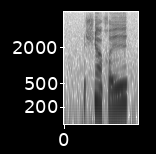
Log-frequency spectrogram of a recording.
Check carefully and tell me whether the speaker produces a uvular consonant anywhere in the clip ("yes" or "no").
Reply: yes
